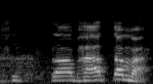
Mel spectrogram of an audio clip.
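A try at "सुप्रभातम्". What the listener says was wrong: Tama nahi. It is not tama. It is not tama. It is tam only. But look at bha.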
